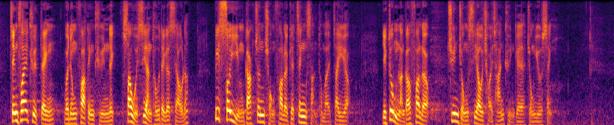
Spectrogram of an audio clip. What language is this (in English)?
Cantonese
